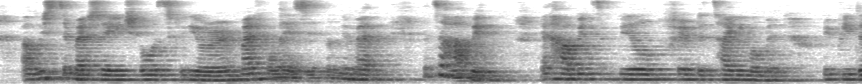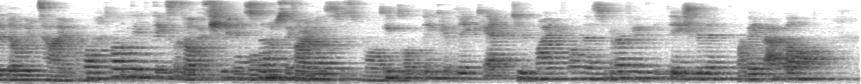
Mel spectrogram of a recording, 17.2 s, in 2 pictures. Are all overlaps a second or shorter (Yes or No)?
No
